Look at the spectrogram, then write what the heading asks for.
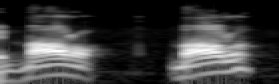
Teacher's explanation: با کے بعد را کو پر کریں گے، برق نہیں پڑھیں گے، بارق، بارق.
